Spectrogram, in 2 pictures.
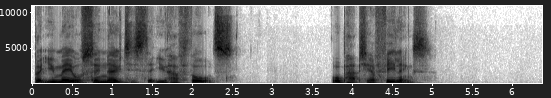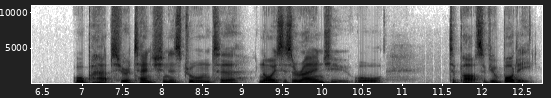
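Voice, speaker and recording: A man leading a guided meditation as a teacher, speaking gently and without hurry, with frequent pauses. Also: medium pitch, fairly even intonation.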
